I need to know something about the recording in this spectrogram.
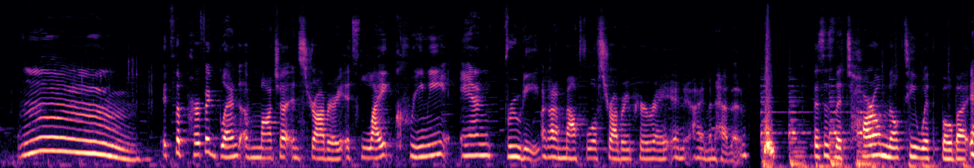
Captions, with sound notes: Mm, It's the perfect blend of matcha and strawberry. It's light, creamy and fruity. I got a mouth full of strawberry puree and I'm in heaven. (air whooshing) This is the Taro milk tea with Boba.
